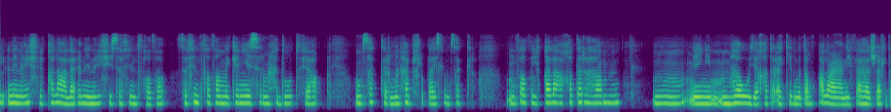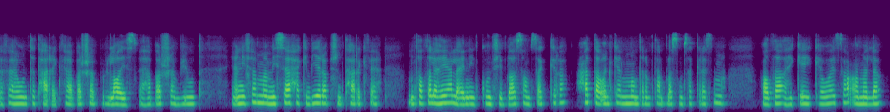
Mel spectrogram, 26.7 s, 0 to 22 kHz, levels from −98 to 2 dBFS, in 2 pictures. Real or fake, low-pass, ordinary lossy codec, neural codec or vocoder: real; 7.2 kHz; none; none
